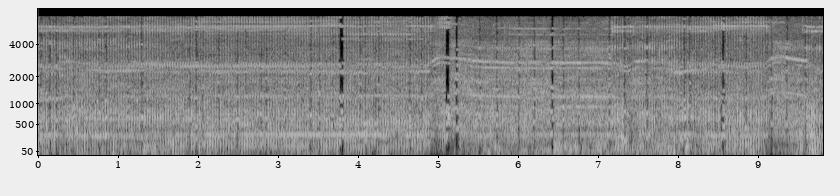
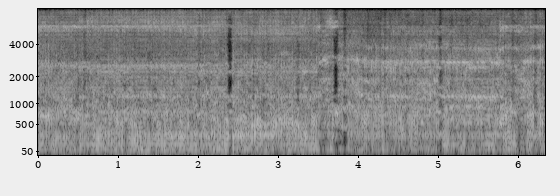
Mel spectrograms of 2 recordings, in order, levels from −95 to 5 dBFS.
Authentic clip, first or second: first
